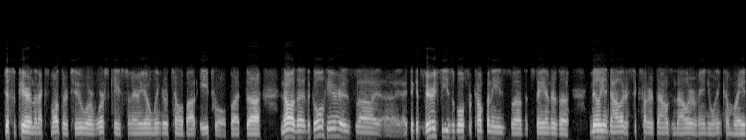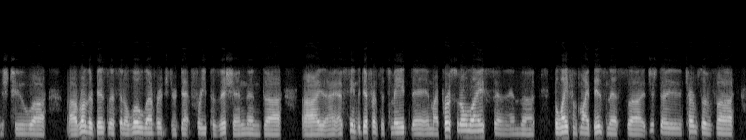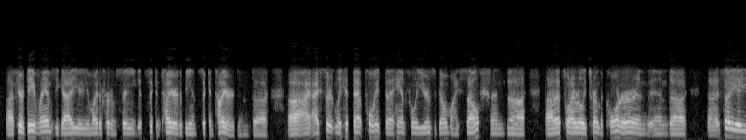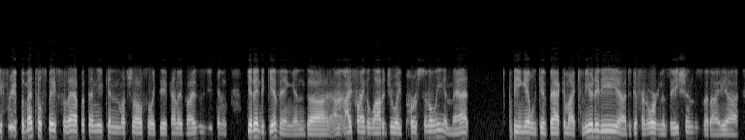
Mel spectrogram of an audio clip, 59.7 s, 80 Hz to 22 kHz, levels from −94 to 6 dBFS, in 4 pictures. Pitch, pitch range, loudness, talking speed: 120 Hz, 110-135 Hz, -26 LUFS, 195 wpm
